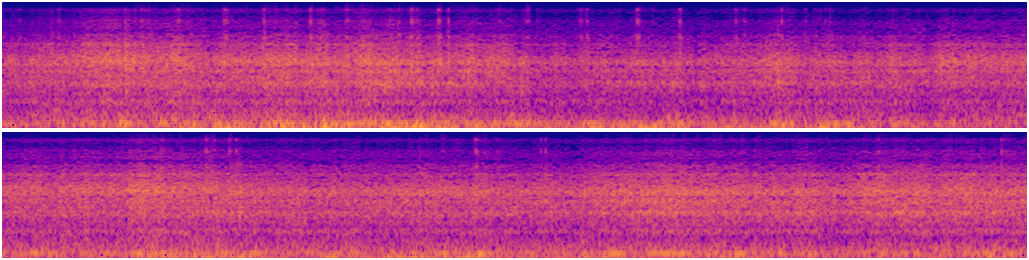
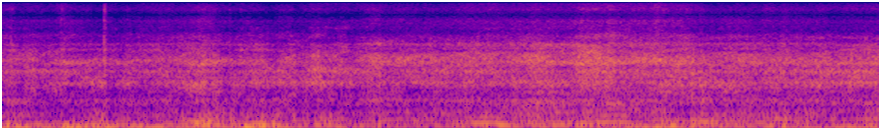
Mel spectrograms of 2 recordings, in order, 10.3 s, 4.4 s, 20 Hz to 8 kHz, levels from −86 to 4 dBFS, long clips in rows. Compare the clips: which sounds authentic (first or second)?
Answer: first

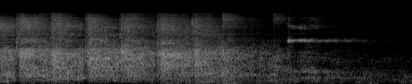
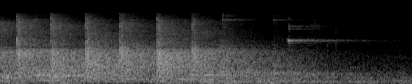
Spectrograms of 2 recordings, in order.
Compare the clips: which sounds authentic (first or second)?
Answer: second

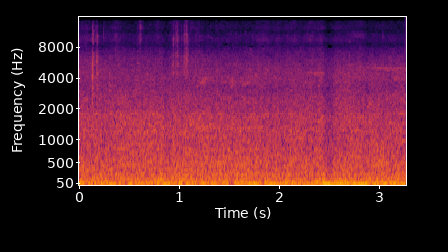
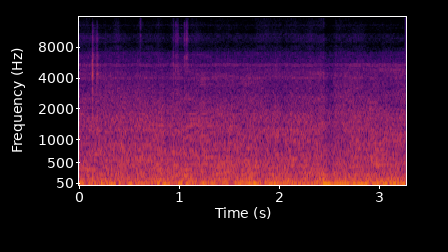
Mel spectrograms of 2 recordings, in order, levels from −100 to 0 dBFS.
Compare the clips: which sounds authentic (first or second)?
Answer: first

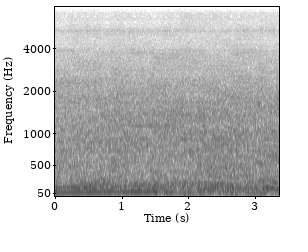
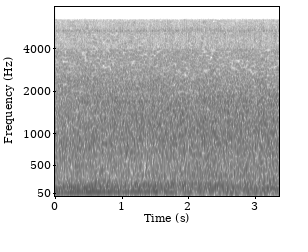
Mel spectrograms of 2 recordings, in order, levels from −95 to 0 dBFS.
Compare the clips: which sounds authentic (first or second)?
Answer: second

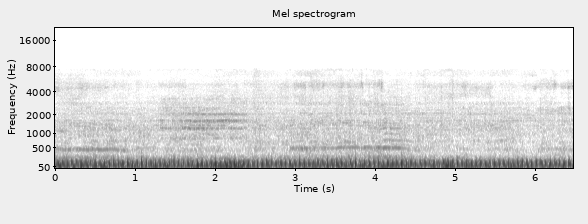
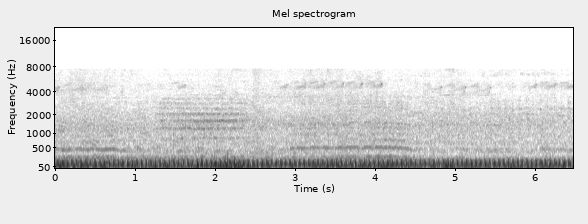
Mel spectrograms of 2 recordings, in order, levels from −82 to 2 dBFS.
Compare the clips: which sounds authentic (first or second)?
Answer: second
